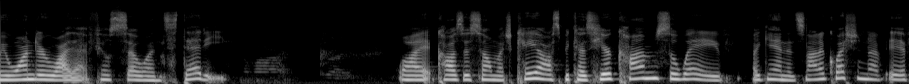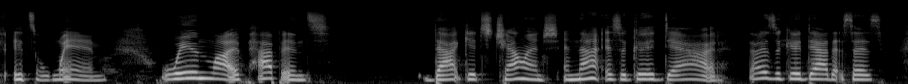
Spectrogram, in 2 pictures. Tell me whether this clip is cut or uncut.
uncut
